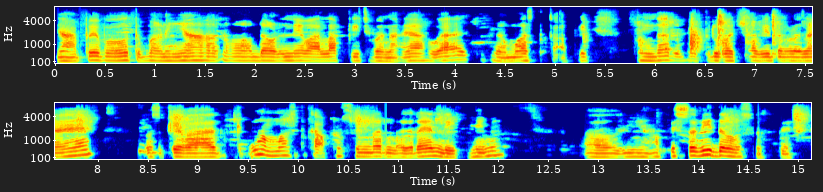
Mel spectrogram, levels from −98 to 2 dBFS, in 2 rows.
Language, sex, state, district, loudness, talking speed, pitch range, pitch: Hindi, male, Bihar, Jamui, -18 LUFS, 145 wpm, 145-175 Hz, 150 Hz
